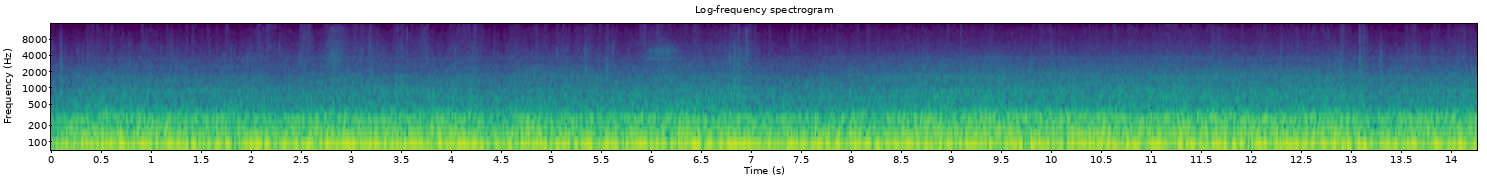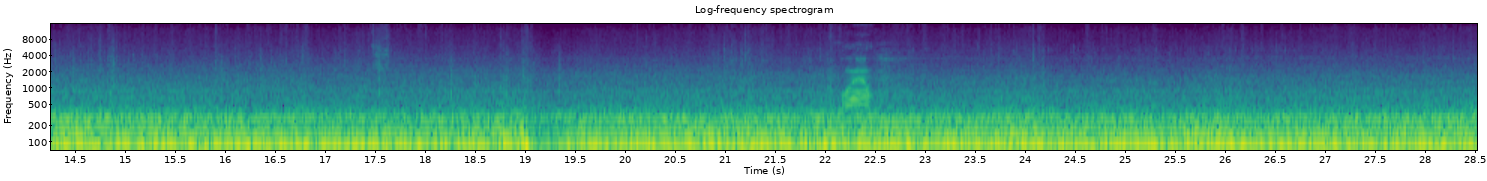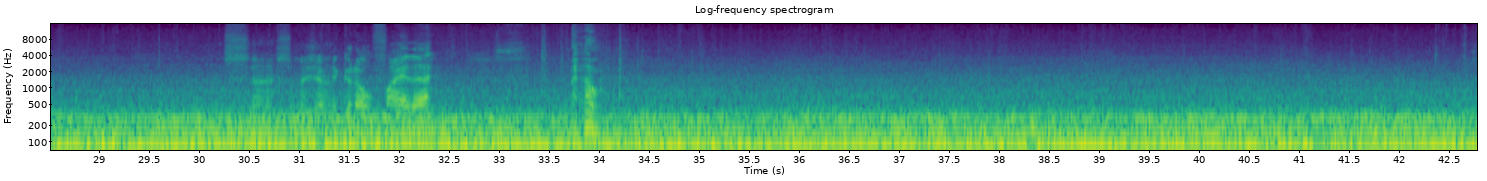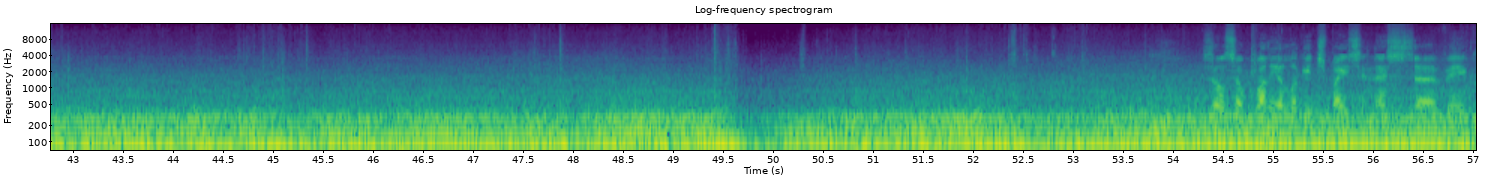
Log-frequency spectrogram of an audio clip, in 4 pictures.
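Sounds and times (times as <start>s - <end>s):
in-cabin engine and tyre rumble: 0.0s - 57.0s.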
